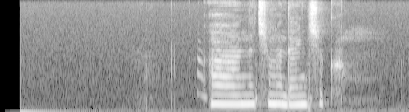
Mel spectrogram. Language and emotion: Russian, neutral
